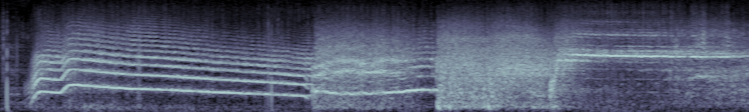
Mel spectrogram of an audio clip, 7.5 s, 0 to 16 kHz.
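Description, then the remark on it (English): A recorded cops-and-robbers sound played at 3 a.m. in a residential area: a loud siren wail rises and slowly sinks, then abrupt crashing bursts of skidding brakes and gunshots, ending with a thin, high whining tone of a ricocheting bullet, without talk. “The sound of cops and robbers, sirens, skidding brakes, gunshots with ricocheting bullets.”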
